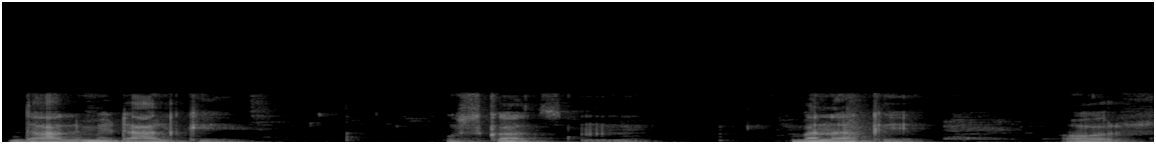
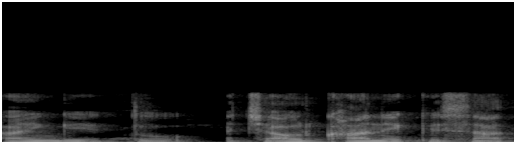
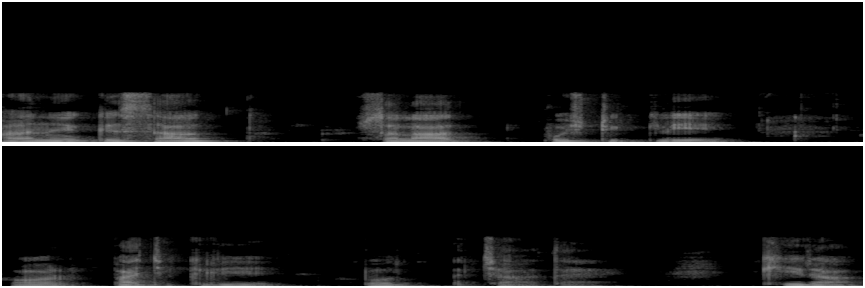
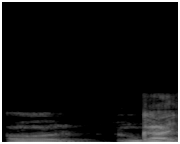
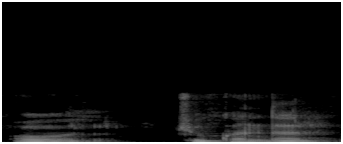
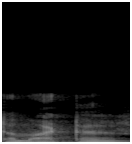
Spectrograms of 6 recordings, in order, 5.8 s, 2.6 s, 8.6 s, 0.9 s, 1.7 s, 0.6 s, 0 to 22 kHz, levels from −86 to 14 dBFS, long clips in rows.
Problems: none marked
